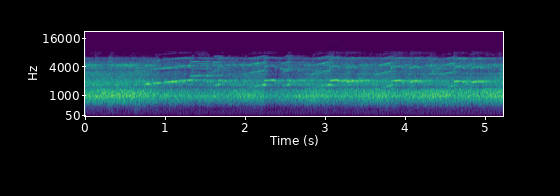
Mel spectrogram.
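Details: Bush stone-curlew night call played from a phone: thin, rising and falling wailing whistles repeated over a steady hiss, tinny and band-limited.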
